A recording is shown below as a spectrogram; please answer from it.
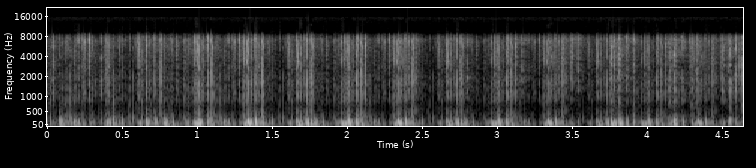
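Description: A flat, hand-sized piece of dark corrugated cardboard is held over the microphone and scratched and squeezed with the fingertips. This produces deep, muffled crunching and crinkling bursts that repeat at an uneven pace, about once per second. Each burst is dull and bass-heavy and stops quickly, with no ring.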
